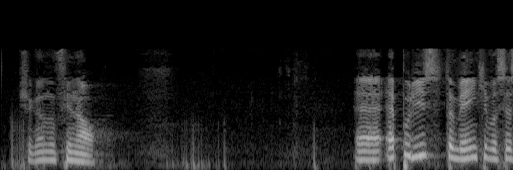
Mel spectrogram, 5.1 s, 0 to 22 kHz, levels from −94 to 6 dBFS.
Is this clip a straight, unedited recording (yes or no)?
yes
